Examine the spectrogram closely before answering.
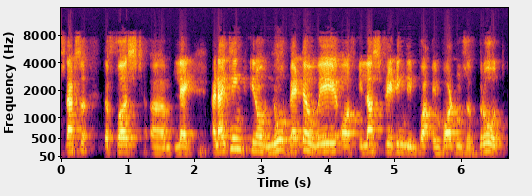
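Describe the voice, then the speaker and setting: A man whose first language is Tamil lectures earnestly over a webinar link, his voice sitting a little high for a man. He piles up fillers and restarts his phrases as he builds his points. The call audio is dull and lo-fi. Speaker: webinar speaker on economics. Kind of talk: webinar talk.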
